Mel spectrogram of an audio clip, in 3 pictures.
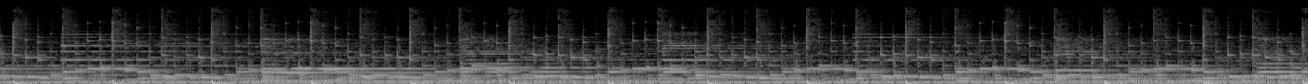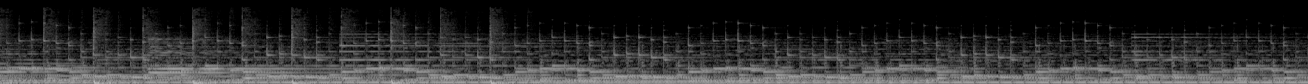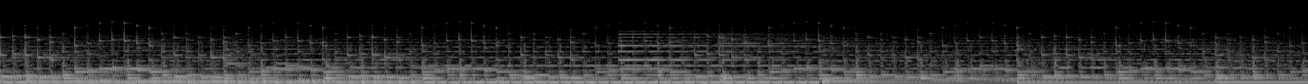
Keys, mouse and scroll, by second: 0.7 a, 6.8 ctrl+KP_Subtract, 8.8 a, 9.3 s, 11.0 g, 13.0 s, 14.3 g, 21.4 click, 21.8 click, 22.3 g, 24.3 g, 26.2 click, 27.9-29.0 drag, 29.0 s, 31.8 g, 34.7 s, 35.3 g, 36.1 s, 37.0 g, 38.0 Tab, 38.7-39.2 middle drag.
